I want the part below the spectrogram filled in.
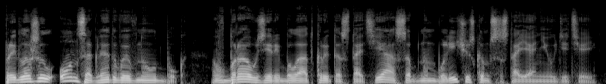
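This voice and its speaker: A man narrating an audiobook in measured storytelling, recorded with a dry, close sound. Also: low voice, animated, dark tone, dry recording. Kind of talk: scripted narration.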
